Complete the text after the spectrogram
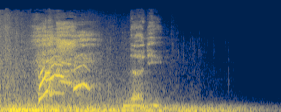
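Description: A man exclaims in surprise.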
